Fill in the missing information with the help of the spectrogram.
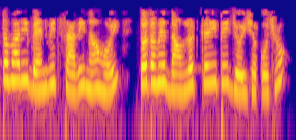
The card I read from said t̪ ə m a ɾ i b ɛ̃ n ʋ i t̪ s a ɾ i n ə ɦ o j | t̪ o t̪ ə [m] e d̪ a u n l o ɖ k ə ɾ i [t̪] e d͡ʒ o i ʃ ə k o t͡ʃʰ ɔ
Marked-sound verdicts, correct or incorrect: correct, correct

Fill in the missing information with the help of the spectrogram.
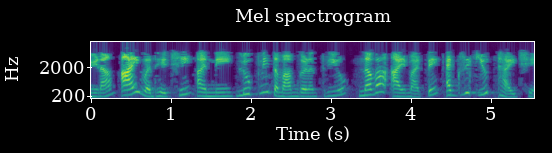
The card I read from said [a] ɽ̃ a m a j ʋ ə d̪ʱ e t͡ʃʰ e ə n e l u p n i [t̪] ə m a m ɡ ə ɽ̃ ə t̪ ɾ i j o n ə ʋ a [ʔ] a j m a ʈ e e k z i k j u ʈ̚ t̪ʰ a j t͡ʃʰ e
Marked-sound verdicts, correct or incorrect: incorrect: i, correct, correct

